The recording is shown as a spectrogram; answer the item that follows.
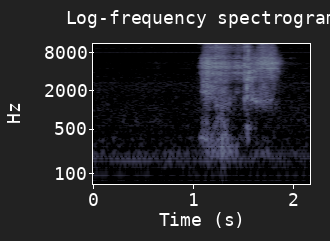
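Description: A man's short, audible intake of breath about a second in, lasting under a second.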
